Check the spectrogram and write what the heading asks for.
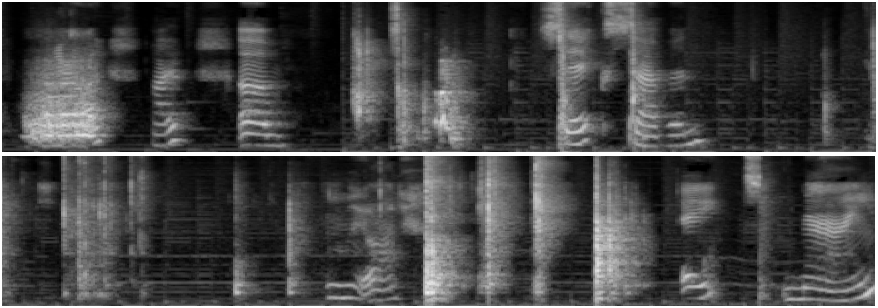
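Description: A girl's voice counting aloud, with a few knocks of silicone pop-it fidget toys being set down on a stack.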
